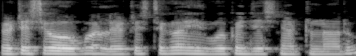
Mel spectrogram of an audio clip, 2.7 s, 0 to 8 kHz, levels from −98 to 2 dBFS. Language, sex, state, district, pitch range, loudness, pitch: Telugu, male, Telangana, Nalgonda, 140-155 Hz, -22 LUFS, 145 Hz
